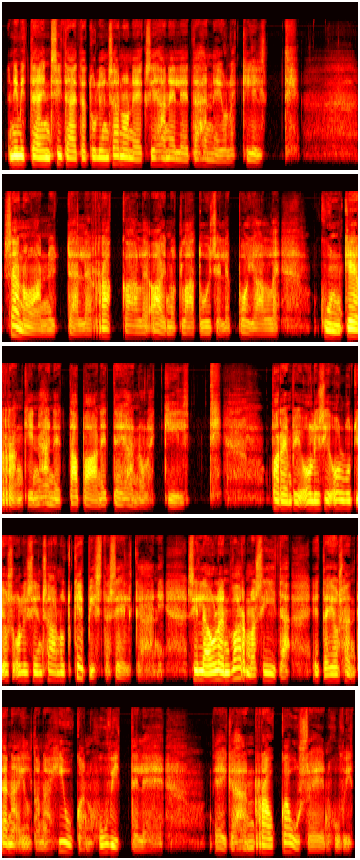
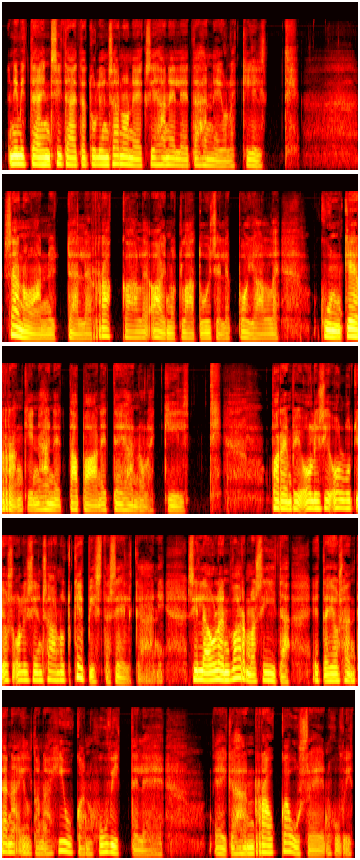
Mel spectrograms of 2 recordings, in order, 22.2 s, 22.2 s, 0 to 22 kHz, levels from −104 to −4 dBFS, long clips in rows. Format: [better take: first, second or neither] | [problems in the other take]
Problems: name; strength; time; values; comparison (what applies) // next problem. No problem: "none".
second | thin; very; fading below 350 Hz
